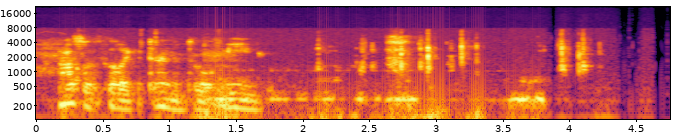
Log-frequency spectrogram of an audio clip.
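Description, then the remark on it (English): Rapid computer keyboard typing clicks in short bursts, fairly quiet, running beneath a person talking throughout; the typing is a search on the Rotten Tomatoes website. “Oh, damn, I'm typing Rotten Tomato into Rotten Tomato.”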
